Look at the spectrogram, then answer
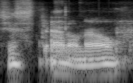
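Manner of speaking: dejected. Asked when they changed their mind, the speaker answers, dejected. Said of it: "I don't know why your voice there".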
